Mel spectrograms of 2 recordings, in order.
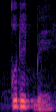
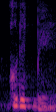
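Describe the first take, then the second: First: Said in the usual way. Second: Unvoiced hushed repeat; whispered. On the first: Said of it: "repeated question". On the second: Real, not acted. Pastor repeating the question to the church, whispered. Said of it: "repeated question, whispered".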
